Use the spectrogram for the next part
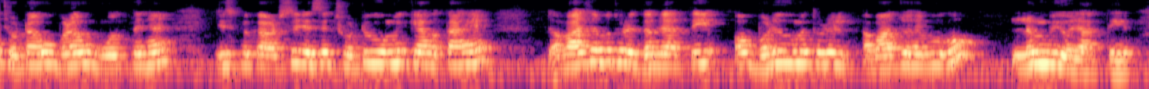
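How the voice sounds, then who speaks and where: A woman's voice: fairly high pitch, a little mellow. A woman teaching a phonics lesson to children, patient and repetitive, asking questions and answering them herself. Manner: patient, repeats words and asks questions. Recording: echoey room with faint noise.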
